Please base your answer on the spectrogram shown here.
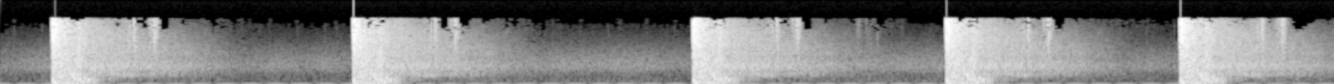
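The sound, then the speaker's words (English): Kel-Tec KSG shotgun firing: five loud, sharp blasts at a slow, fairly even pace about three seconds apart, each booming report decaying into a ringing tail before the next shot. “That was the Kel-Tec KSG shotgun.”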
